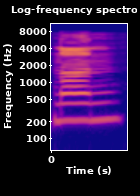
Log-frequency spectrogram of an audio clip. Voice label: "nan1", Taiwanese

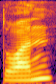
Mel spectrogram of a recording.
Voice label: "duan9", taiwanese syllable

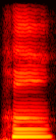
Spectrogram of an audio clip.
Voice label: "hernn1", taiwanese

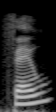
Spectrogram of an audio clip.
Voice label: "feu9", Taiwanese

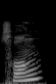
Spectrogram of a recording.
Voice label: "cung9", Taiwanese

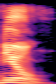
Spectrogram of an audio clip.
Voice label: "niou4", Taiwanese syllable

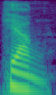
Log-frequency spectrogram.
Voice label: "hiang3", Taiwanese syllable

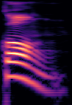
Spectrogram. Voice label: "gong4", taiwanese syllable

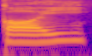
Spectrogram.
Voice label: "goi5", Taiwanese syllable

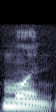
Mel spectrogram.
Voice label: "mut3", taiwanese

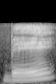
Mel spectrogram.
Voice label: "bhe9", taiwanese

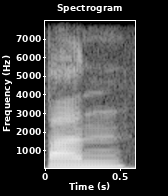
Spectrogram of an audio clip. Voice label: "ban2", taiwanese syllables; 台語音節發音檔案

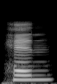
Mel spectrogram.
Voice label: "hen1", taiwanese

